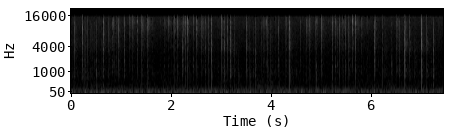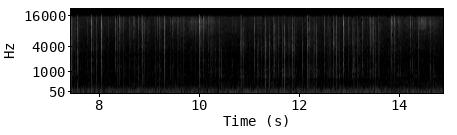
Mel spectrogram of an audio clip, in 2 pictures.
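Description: Long painted nails tap rapidly along the edge of a solid dark chocolate bar held edgewise in both hands. The result is a dense, continuous stream of short, dry clicks with crisp high ticks over a steady low hum.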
